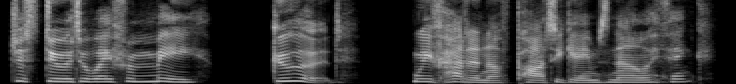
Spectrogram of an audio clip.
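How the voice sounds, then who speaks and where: Actress as guarded young female cleric, fantasy game. Higher register, dry sardonic delivery, studio-dry sound. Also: normal speed, no room sound, close to an everyday voice. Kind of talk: dramatic fantasy video game dialogue.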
